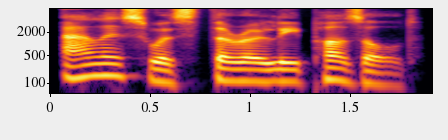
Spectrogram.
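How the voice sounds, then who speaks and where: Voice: medium pitch, animated, normal speed, dry recording, clean studio sound. A narrator reading a children's classic as a scripted storybook audiobook.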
